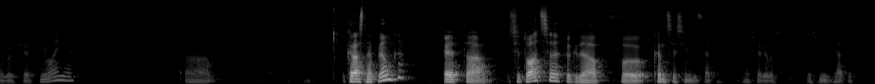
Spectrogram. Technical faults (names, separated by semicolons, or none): none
